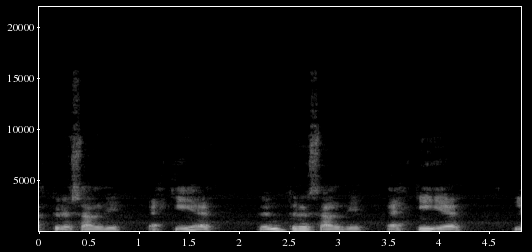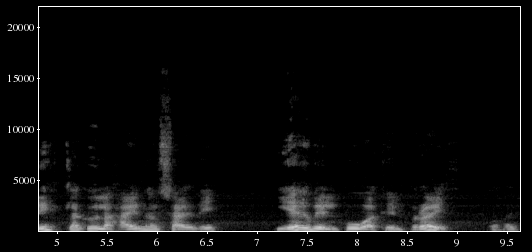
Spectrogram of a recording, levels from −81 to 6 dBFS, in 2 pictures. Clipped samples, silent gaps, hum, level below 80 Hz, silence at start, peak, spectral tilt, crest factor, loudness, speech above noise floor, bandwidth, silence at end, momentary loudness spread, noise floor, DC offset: under 0.1%; none; none; -78 dBFS; 0.15 s; -6 dBFS; -7 dB/octave; 20 dB; -25 LUFS; 41 dB; 11 kHz; 0.05 s; 16 LU; -65 dBFS; under 0.1%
